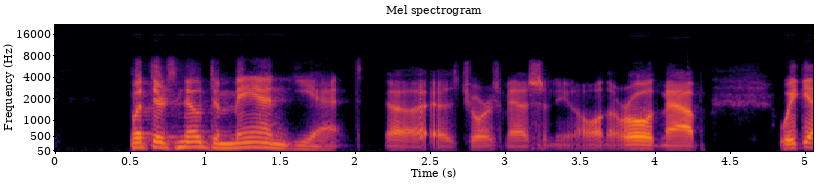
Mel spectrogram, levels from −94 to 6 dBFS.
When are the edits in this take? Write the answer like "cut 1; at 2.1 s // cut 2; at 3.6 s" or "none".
cut 1; at 2.0 s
